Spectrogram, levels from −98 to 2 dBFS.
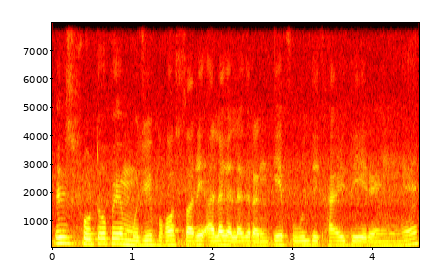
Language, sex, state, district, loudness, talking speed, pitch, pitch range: Hindi, male, Madhya Pradesh, Katni, -15 LUFS, 195 wpm, 150 Hz, 145-165 Hz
